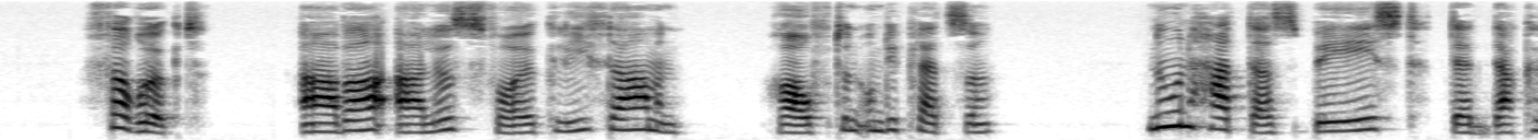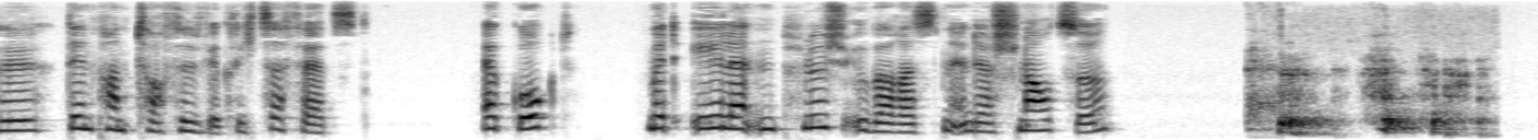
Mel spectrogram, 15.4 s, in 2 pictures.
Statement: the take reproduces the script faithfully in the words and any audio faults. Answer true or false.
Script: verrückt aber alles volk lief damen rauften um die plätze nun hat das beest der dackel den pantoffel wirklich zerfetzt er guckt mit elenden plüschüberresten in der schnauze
false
